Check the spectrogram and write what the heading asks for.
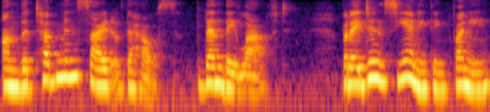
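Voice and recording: Lively intonation marks this passage of reading aloud in a natural voice.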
